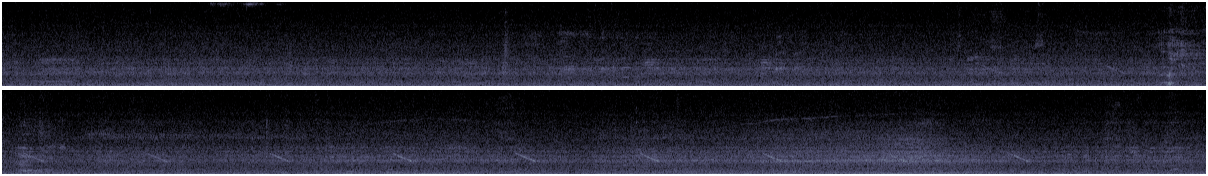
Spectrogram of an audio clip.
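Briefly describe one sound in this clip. City traffic rumbles steadily outdoors.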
